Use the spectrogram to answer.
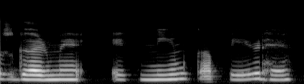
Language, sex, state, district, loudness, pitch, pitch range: Hindi, female, Arunachal Pradesh, Lower Dibang Valley, -18 LUFS, 220 Hz, 215-230 Hz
